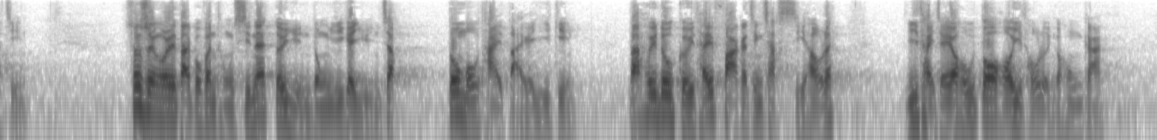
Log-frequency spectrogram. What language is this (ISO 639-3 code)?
yue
